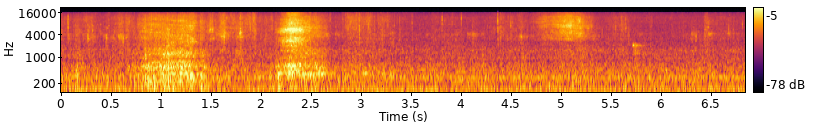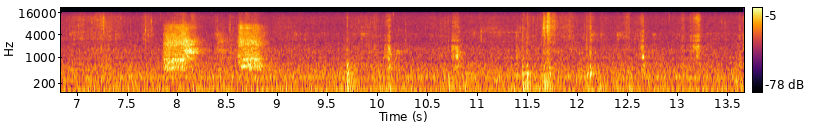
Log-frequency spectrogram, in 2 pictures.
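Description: A stick scrapes and stirs a thick mixture in a plastic cup.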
